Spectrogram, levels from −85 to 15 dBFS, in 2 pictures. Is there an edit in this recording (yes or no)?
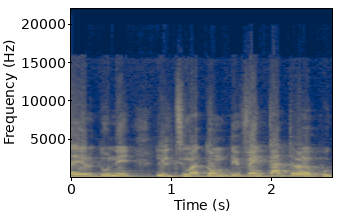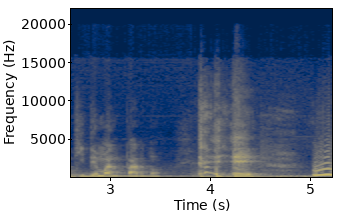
yes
